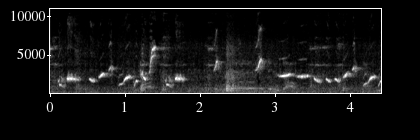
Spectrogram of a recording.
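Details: Song contest provocation by a white-rumped shama, its voice shifting constantly: bright whistled notes and upward slurs come in rapid bursts, a brief pause, then smooth level whistles and rising flourishes.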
